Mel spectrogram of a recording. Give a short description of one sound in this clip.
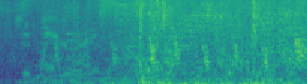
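A weapon fires an energy blast.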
